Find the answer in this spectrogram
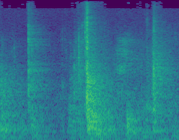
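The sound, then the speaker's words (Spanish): A door of a house is opened: a short run of latch clicks and a brief scraping swing, with a few sharp knocks spread over about two seconds and no voices. “Ahora en la casa, Elsa abre la puerta.”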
